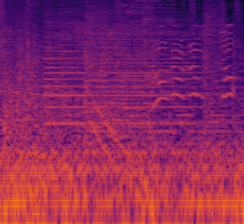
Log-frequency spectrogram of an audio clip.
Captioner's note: ship horn blows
